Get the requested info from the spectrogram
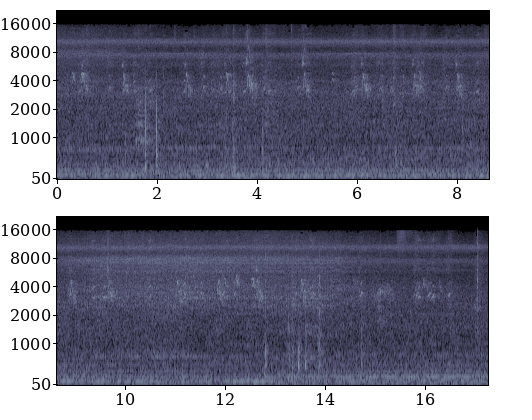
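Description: Small birds chirping faintly and repeatedly over a steady low hum, which stops near the end, with a few soft clicks.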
